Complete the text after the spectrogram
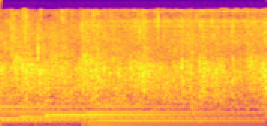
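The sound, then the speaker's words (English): A crowd at a worship service claps their hands to the Lord in a steady, dense wash of noise while sustained organ-like chords hold underneath, with a brief shift in the notes partway through. “Why don't everybody clap your hands to the Lord together?”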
